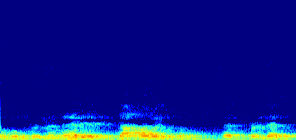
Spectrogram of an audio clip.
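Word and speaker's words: Taoism: bit and that is daoism. That's that's spelled T A I SM. T AO and it's pronounced Daoism.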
